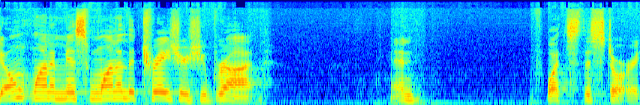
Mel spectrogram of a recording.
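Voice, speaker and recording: A woman with an American accent speaks very slowly in a high pitch, with long, frequent pauses. Her loudness stays very even, and the recording is very clean with a silent background. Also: ordinary pitch variation. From southern Oregon. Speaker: tv interview host. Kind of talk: casual interview.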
